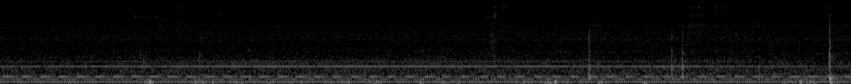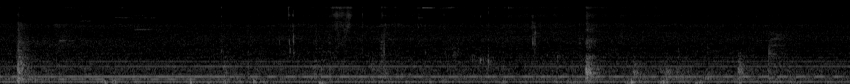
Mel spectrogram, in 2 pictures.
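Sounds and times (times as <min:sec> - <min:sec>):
steady low hum: 0:00.0 - 0:17.0
chewing and mouth sounds: 0:10.6 - 0:14.6.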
